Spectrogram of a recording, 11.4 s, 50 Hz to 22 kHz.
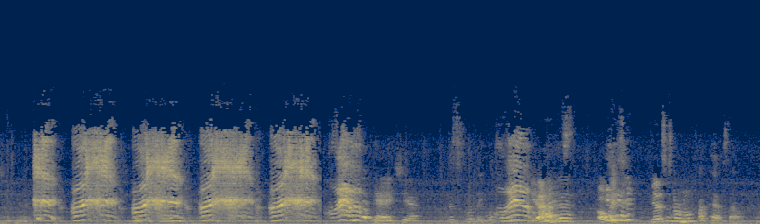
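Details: Strong, rhythmic newborn cries, about one a second at first, then softer fussing with adult voices nearby; vigorous first cry of a baby girl just delivered after a 38-week pregnancy.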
